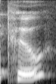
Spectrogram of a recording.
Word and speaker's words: Poo: And I don't know if you pronounced it right. Did you say poo?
